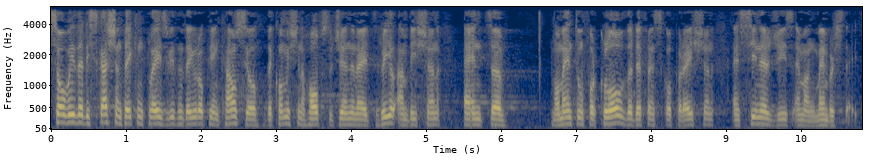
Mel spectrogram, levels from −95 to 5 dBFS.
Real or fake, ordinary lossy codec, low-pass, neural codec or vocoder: real; Opus, 64 kbps; 5.4 kHz; none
